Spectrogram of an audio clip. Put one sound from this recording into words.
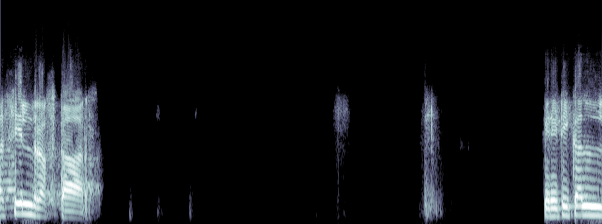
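A middle-aged man speaks calmly and clearly into a close microphone, with pauses.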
